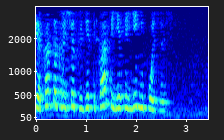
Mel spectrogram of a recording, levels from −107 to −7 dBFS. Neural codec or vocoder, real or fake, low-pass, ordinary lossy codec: none; real; 3.6 kHz; MP3, 16 kbps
